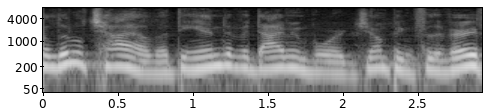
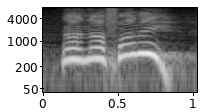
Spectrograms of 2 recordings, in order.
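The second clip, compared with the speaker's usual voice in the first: nervous reply; 10 semitones higher, 4 dB louder than usual. Retold or imitated. Scared jumper answers.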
